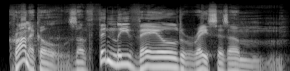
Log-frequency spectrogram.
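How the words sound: It is said in a booming announcer voice.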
